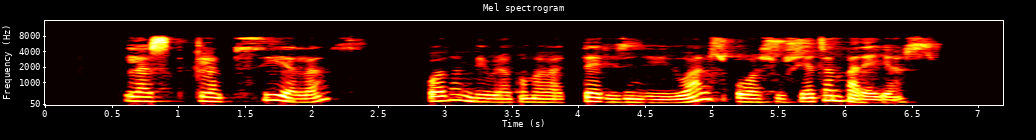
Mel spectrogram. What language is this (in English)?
Catalan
